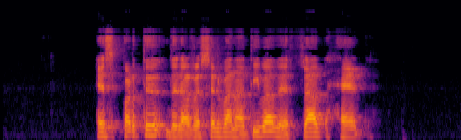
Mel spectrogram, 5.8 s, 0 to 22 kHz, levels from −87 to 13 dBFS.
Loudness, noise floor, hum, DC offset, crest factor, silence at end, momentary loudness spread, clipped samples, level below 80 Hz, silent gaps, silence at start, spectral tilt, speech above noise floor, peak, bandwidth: -15 LUFS; -73 dBFS; none; under 0.1%; 18 dB; 1.25 s; 4 LU; under 0.1%; -60 dBFS; none; 1.2 s; -4 dB/octave; 58 dB; 0 dBFS; 9.6 kHz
